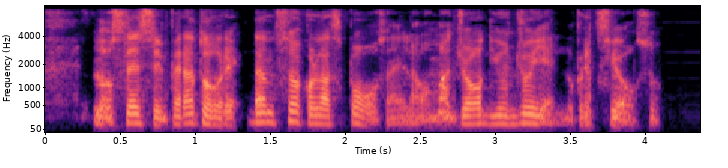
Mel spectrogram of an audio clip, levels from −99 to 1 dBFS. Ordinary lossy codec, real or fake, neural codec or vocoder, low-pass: MP3, 64 kbps; fake; vocoder, 22.05 kHz, 80 mel bands, HiFi-GAN; 7.2 kHz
